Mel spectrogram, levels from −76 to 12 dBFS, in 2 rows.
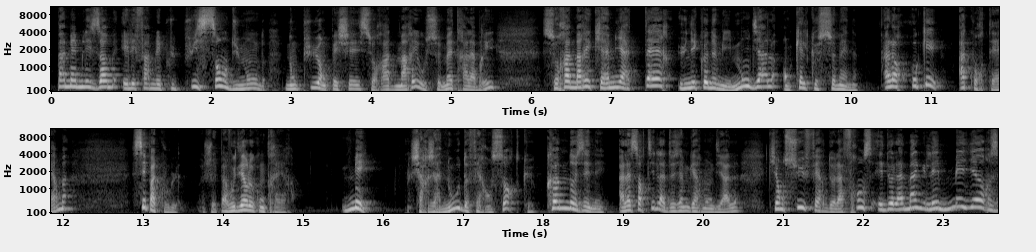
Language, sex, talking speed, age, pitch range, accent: French, male, 210 wpm, 40-59, 120-200 Hz, French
